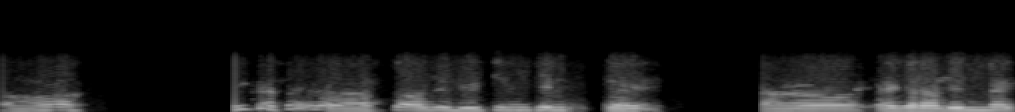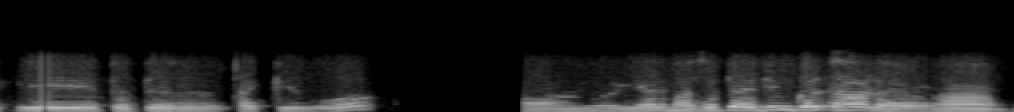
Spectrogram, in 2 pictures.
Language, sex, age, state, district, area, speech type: Assamese, male, 60+, Assam, Nalbari, rural, conversation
